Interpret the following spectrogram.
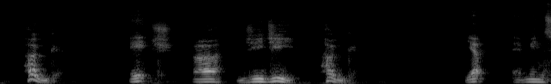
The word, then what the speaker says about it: högg: But an example of the pronunciation difference. Hög, hugg.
